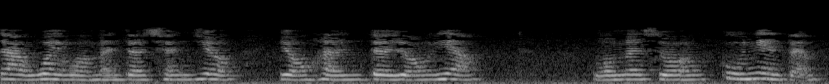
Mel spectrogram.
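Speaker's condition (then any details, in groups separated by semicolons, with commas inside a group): ALS; onset about three years ago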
